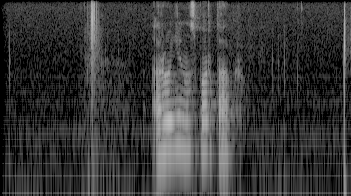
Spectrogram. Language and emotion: Russian, neutral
